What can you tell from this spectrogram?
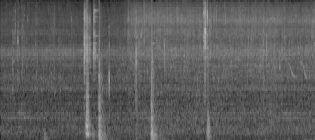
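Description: Four loud thumps on a small aluminum fishing boat as the angler handles gear at the side of the boat. They come within about two and a half seconds, over steady wind and water noise.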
